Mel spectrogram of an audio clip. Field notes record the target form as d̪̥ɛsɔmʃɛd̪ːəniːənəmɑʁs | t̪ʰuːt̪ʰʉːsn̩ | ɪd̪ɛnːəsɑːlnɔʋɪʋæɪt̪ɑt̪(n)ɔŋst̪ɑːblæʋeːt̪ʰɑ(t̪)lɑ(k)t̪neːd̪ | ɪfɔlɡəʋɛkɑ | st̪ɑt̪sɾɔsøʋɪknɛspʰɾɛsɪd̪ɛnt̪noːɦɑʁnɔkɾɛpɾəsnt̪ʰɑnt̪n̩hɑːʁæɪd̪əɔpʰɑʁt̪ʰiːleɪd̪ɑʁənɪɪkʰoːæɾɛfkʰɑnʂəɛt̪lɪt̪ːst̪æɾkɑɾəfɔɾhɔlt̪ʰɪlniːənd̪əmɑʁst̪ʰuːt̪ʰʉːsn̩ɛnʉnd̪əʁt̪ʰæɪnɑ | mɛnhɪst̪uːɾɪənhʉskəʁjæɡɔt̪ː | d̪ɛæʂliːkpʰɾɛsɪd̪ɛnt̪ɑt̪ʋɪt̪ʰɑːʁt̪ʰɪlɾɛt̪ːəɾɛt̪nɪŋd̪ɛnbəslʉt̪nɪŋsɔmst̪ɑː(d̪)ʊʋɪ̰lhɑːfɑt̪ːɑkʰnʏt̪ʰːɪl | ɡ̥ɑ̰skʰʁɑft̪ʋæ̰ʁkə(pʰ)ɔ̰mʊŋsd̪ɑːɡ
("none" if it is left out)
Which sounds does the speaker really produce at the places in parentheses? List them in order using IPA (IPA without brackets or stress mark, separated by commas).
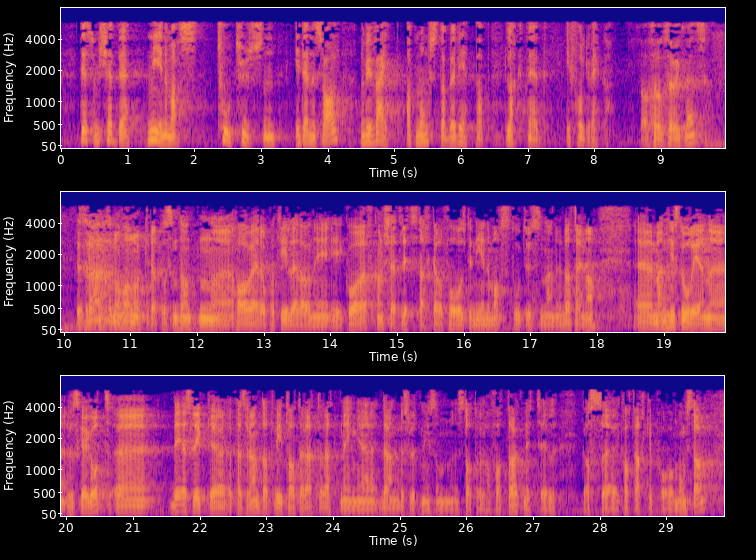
m, t̪, k, t̪, pʰ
